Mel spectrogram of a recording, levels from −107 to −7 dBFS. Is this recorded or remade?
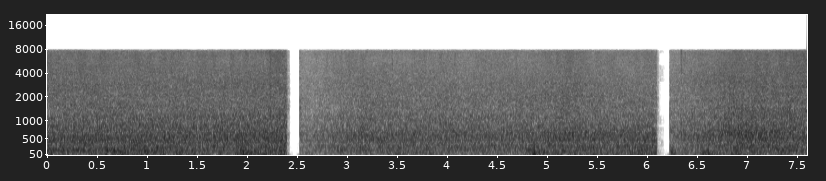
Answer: recorded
